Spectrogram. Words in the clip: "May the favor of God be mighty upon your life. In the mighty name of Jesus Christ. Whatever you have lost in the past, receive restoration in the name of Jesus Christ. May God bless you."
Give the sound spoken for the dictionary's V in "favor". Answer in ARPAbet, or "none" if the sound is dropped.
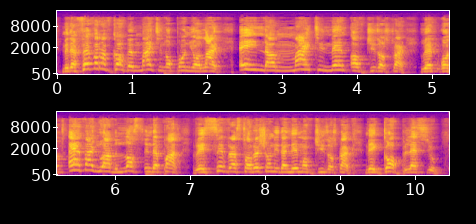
V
